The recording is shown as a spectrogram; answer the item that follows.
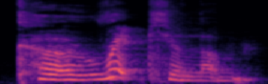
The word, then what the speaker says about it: curriculum: this word um riculum curriculum so you can hear that the second syllable is longer and louder than the other syllables the Rick we're making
